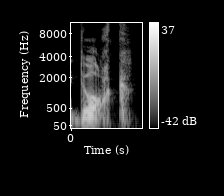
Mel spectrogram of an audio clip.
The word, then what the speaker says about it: Dourque: Scott Dork, but Dork is spelt like... Dork like is spelt Hawk? Like a French name. D-O-U-R-Q-U-E. Dork. – Wow, like talk.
